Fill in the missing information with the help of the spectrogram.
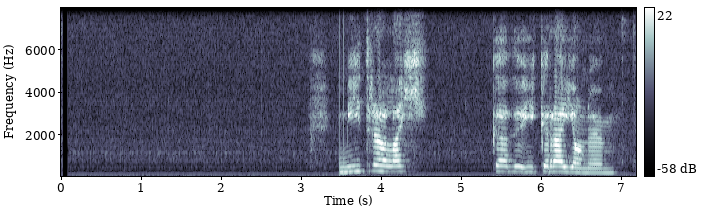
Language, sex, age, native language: Icelandic, female, 12, Icelandic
